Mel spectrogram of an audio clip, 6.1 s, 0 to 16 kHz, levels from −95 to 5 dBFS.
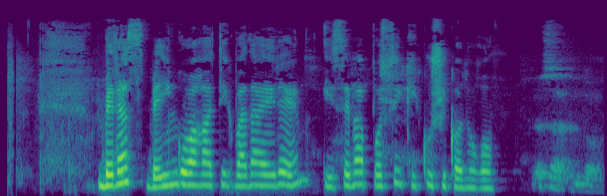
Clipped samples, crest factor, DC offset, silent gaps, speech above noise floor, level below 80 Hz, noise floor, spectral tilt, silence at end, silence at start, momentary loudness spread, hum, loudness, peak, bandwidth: under 0.1%; 22 dB; under 0.1%; none; 24 dB; -74 dBFS; -46 dBFS; -6 dB/octave; 0.1 s; 0.1 s; 22 LU; none; -23 LUFS; -2 dBFS; 11 kHz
